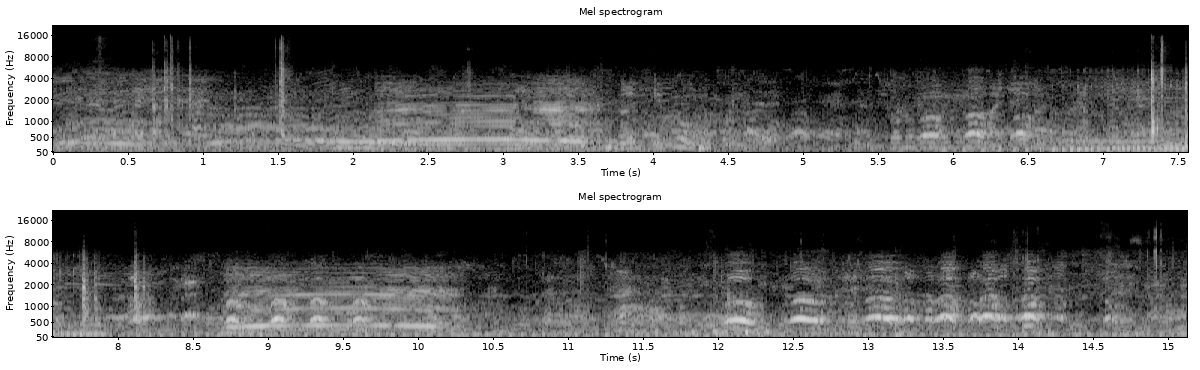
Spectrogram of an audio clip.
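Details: Nelore cattle moved from one pen to another at a cattle fair in Tabira, Pernambuco, Brazil: several drawn-out, wavering moos overlap throughout, amid hoof clatter, knocks and background voices.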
